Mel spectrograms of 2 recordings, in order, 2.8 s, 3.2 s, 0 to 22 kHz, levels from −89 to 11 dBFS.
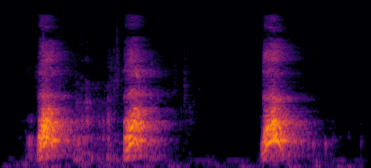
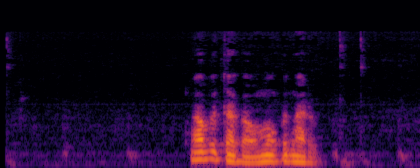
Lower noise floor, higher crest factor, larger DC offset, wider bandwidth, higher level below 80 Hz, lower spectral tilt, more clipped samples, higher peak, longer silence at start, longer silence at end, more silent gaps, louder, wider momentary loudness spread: first, -68 dBFS vs -60 dBFS; about the same, 20 dB vs 20 dB; neither; first, 16 kHz vs 11.5 kHz; second, -66 dBFS vs -46 dBFS; second, -3.5 dB/octave vs -9 dB/octave; neither; first, 0 dBFS vs -6 dBFS; second, 0.25 s vs 1.45 s; second, 0.55 s vs 0.75 s; neither; first, -19 LUFS vs -23 LUFS; first, 12 LU vs 5 LU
